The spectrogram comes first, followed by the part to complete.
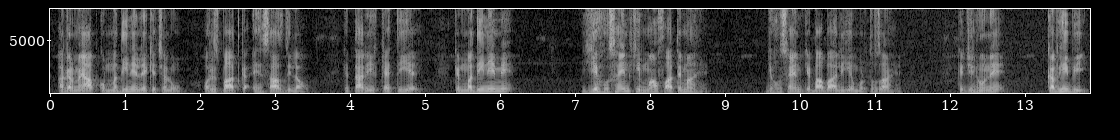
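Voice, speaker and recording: A man's voice: mid-range voice, a little mellow. A man giving an emotional religious sermon, telling a story with dramatic rises on key phrases. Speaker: religious speaker.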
